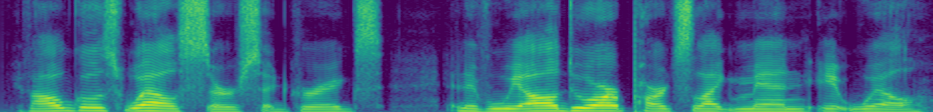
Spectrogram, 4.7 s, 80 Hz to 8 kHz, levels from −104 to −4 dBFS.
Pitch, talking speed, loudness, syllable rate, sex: 170 Hz, 230 wpm, -19 LUFS, 4.3 syllables/s, female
